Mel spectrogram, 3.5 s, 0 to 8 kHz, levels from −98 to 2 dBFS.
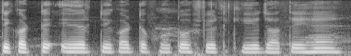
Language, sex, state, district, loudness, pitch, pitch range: Hindi, male, Haryana, Charkhi Dadri, -17 LUFS, 160 Hz, 155-165 Hz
